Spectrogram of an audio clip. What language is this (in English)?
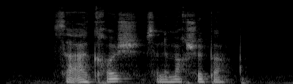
French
